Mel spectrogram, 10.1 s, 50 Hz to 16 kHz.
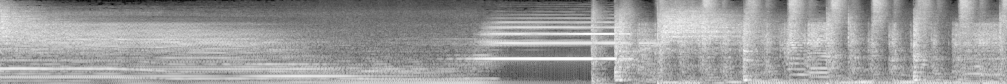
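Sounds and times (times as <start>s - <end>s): distorted electric guitar chord: 0.0s - 10.0s
drums crashing: 5.9s - 10.0s
full band playing: 5.9s - 10.0s.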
